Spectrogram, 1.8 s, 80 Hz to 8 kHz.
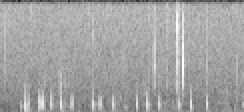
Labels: {"label": "biophony, knock croak", "recorder": "SoundTrap 300"}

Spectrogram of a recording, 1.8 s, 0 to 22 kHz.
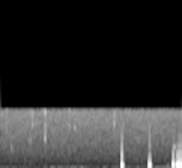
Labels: {"label": "biophony, knock croak", "recorder": "SoundTrap 300"}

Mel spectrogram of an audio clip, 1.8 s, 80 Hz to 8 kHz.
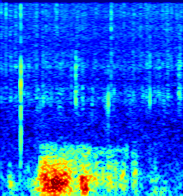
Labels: {"label": "biophony, growl", "recorder": "SoundTrap 600 or HydroMoth"}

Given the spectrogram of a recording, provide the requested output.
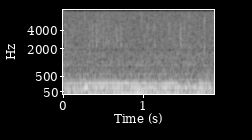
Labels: {"label": "anthrophony, boat engine", "recorder": "SoundTrap 300"}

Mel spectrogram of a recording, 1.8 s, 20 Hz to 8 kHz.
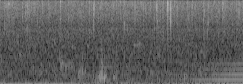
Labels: {"label": "biophony, grouper", "recorder": "SoundTrap 300"}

